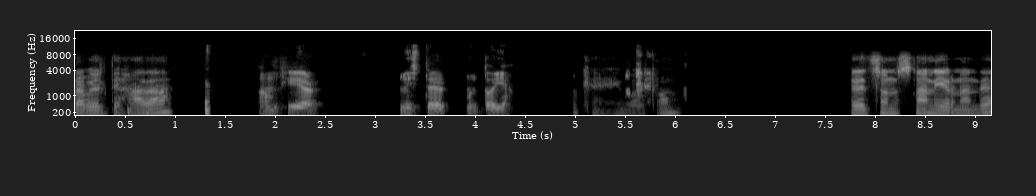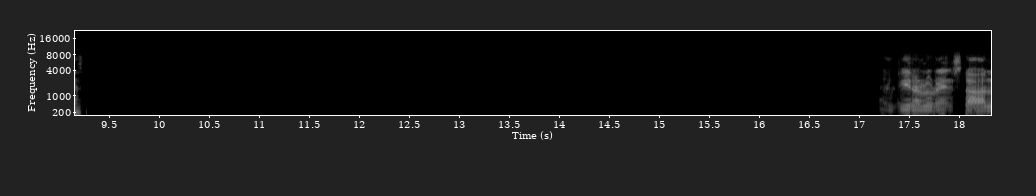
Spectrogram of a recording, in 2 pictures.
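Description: An older man speaks calmly through an online call, in bursts with long pauses.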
